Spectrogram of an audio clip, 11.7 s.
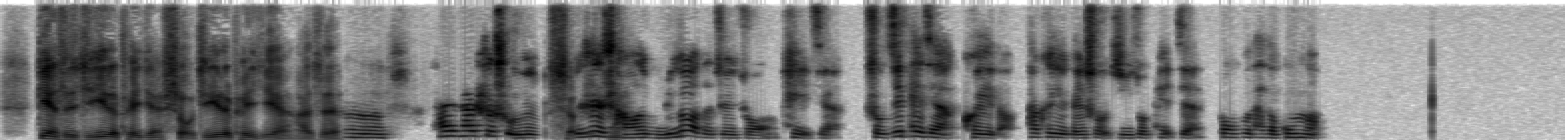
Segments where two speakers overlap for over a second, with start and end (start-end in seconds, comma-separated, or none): none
